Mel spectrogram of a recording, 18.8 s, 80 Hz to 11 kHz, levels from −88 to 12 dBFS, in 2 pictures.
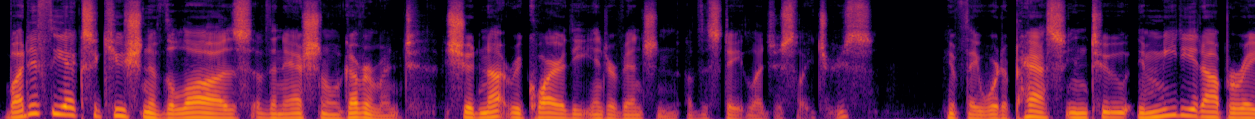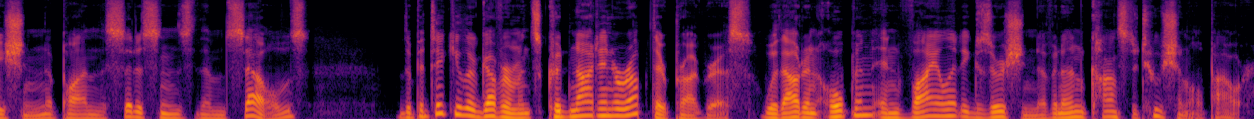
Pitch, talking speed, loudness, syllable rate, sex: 130 Hz, 160 wpm, -18 LUFS, 5.7 syllables/s, male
